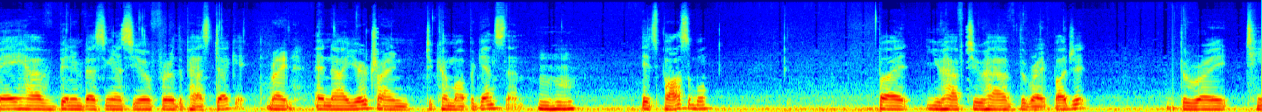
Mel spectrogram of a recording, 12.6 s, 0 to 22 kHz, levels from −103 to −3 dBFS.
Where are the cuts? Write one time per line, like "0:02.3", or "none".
none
